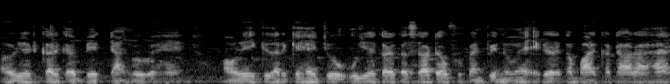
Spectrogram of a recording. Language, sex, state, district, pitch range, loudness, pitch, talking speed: Hindi, male, Bihar, Jahanabad, 95-100 Hz, -26 LUFS, 95 Hz, 260 wpm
